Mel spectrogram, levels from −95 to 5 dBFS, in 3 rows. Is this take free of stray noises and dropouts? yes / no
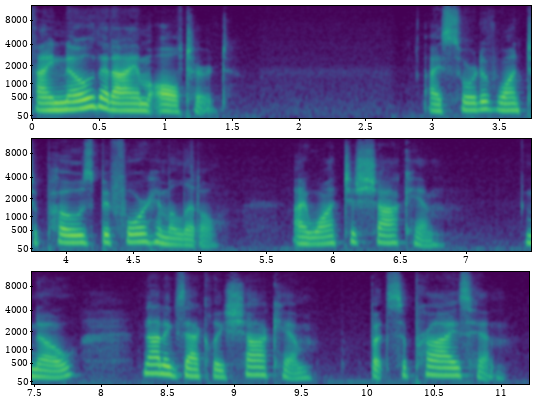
yes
